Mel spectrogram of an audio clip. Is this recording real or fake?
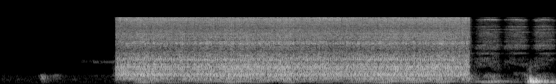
real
